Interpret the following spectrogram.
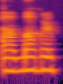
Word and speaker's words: Maghrib: Maghrib, which is Maghrib prayers that Muslims practice, becomes it's pronounced as Maghrib in Sylheti because the sound becomes a E sound.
